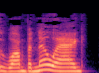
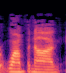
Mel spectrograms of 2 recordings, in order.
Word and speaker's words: Wampanoag: Before anyone writes in, I have heard humans pronounce these as Wampanoag and Aquinnah. However, the far more common pronunciation that I found, including people that I checked with directly, were Wampanoag and Aquinnah.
